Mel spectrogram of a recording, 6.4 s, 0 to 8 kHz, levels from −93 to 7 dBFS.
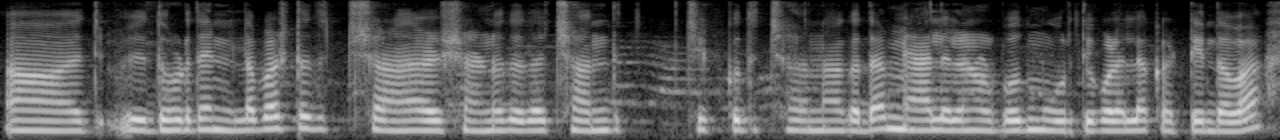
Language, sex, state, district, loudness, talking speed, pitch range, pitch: Kannada, female, Karnataka, Bidar, -16 LUFS, 130 wpm, 210-225 Hz, 215 Hz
